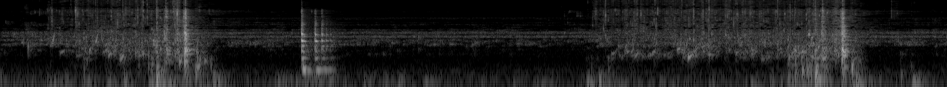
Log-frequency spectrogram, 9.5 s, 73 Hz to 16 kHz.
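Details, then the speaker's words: Homemade ram pump with 1 1/4 in brass check valve: pulsing water rush with a sharp valve click each cycle, slow repeating rhythm; pump cycling normally, running continuously. "hear that check valve it's the sound of progress me personally I'm not one that likes repetitive clicks and bangs but when I hear this it just makes me feel all warm and fuzzy inside because it's something doing it it's working 24 hours a day seven days a week"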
